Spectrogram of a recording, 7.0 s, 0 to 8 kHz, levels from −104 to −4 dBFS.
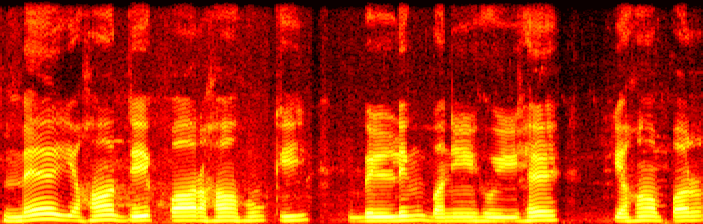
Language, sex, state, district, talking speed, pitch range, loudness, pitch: Hindi, male, Madhya Pradesh, Katni, 110 wpm, 135-155 Hz, -16 LUFS, 145 Hz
